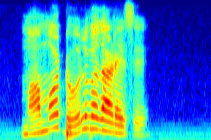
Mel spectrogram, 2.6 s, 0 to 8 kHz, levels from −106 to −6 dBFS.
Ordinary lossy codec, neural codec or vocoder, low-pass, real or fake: Opus, 16 kbps; none; 7.2 kHz; real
